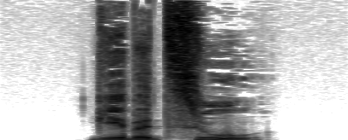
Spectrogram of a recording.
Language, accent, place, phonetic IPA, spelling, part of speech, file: German, Germany, Berlin, [ˌɡeːbə ˈt͡suː], gebe zu, verb, De-gebe zu.ogg
- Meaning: inflection of zugeben: 1. first-person singular present 2. first/third-person singular subjunctive I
